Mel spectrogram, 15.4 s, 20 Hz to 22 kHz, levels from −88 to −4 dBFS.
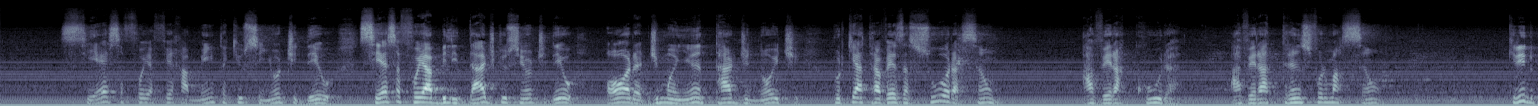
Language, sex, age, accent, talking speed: Portuguese, male, 60-79, Brazilian, 140 wpm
